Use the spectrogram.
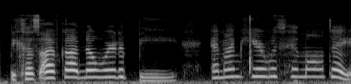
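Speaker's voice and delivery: strained-sweet, high and lilting; patient singsong. Retold or imitated. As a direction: sing it out like a patient parent. Soothing herself with patient mommy talk.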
